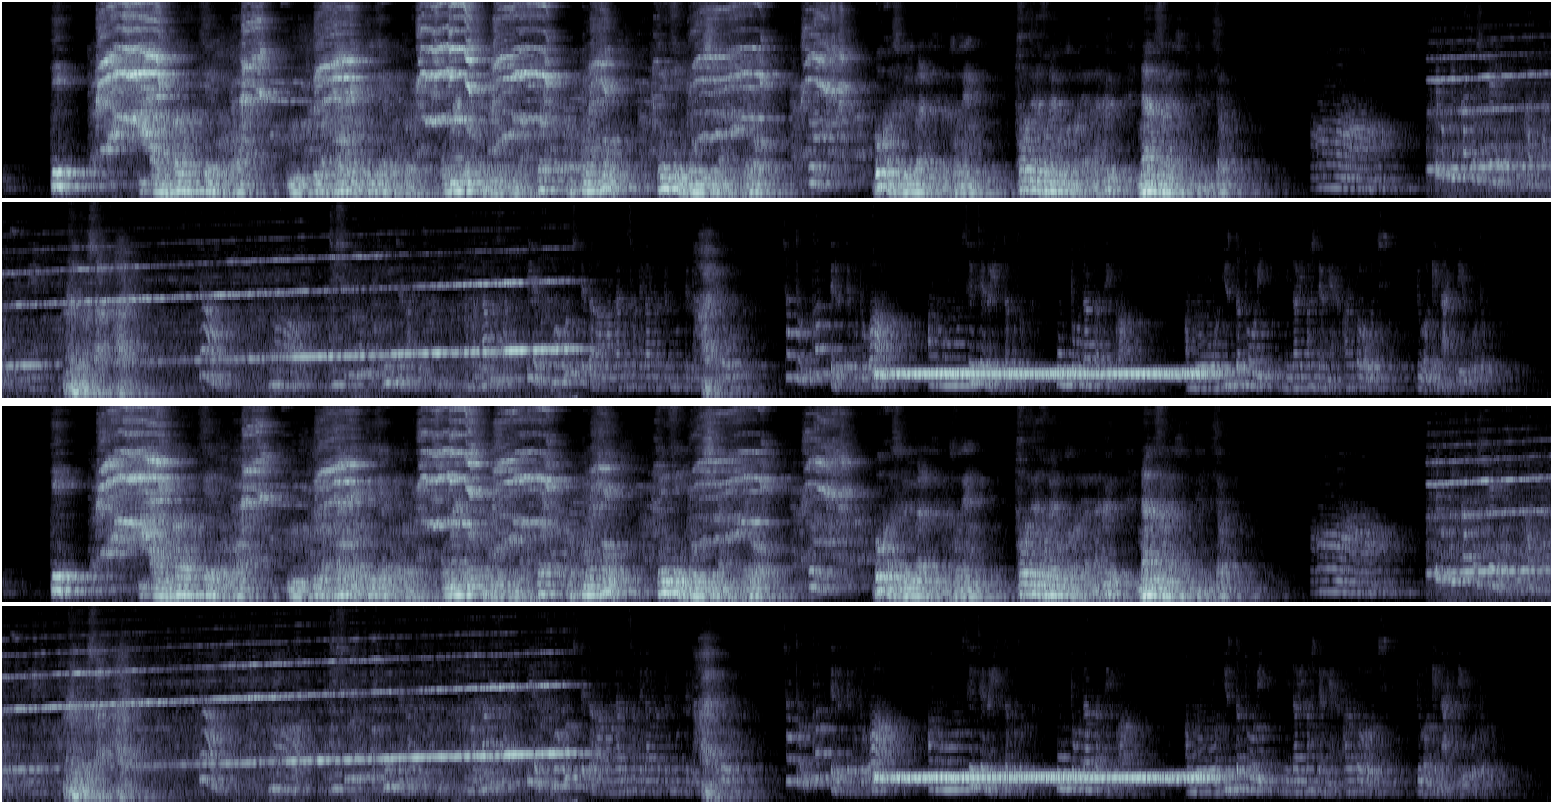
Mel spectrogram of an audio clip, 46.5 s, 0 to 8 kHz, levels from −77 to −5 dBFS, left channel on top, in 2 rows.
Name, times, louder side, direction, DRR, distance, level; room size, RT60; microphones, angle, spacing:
Livestock farm animals working animals, 1.3-9.2 9.6-9.9 10.3-11.5 11.9-12.9, left 4 dB, 55° left, 0.9 m, -28 dB
voice 1, 2.0-3.7 4.3-9.1 9.8-11.4 13.0-14.6 15.2-18.3 24.1-25.1 33.6-33.9, equal, 5° right, -13 dB, 2.1 m, -28 dB
voice 2, 12.1-12.5 19.6-20.8 21.5-23.8 26.2-26.6 27.2-27.8 28.1-34.2 34.9-36.5 37.1-38.6 39.0-40.1 41.0-42.2 42.4-44.1 44.4-45.5, equal, 15° left, -5 dB, 1.6 m, -41 dB
sound 1, 21.4-31.8, right 1 dB, 65° right, 1.1 m, -34 dB
sound 2, 36.3-41.3, equal, 30° right, 0.8 m, -28 dB
11.0 x 5.7 x 2.8 m, 1.5 s
head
